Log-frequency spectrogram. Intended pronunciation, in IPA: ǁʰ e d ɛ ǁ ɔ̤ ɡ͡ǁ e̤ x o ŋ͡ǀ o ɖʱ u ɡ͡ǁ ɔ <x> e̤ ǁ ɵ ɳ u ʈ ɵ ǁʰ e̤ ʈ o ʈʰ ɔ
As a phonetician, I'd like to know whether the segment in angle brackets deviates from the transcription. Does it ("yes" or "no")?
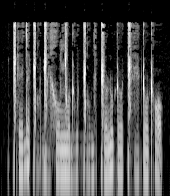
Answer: yes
